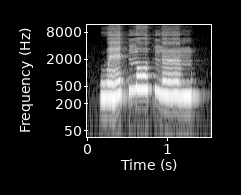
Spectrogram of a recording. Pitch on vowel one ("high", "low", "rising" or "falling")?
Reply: rising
